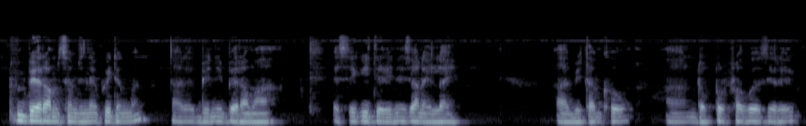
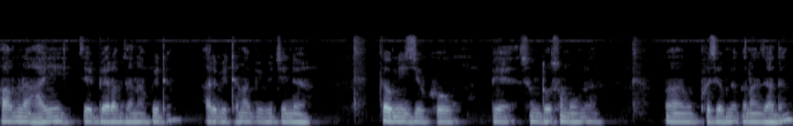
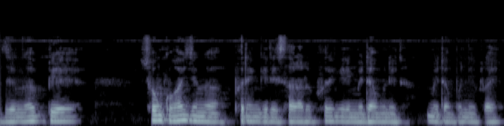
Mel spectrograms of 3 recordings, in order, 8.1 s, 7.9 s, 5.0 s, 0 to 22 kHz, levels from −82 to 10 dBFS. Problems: low volume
